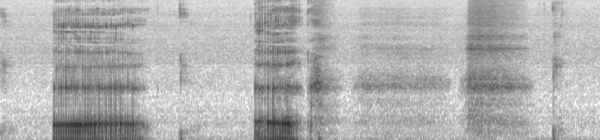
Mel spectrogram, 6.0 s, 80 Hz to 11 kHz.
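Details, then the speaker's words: Natural belching, continuous over 10 minutes; person says it can go on for hours and is an ongoing struggle: three or four loud, drawn-out belches within seconds, repeated frequent belching (excessive eructation). "that's 10 minutes this can go on for hours this has been my strugg"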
